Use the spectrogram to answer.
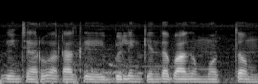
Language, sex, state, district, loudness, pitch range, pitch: Telugu, male, Andhra Pradesh, Anantapur, -20 LUFS, 120-130 Hz, 125 Hz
